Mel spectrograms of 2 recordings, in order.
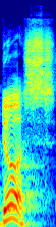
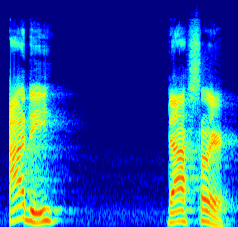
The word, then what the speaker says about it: Adi Dassler: It's not Dus either. Adi Dassler.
